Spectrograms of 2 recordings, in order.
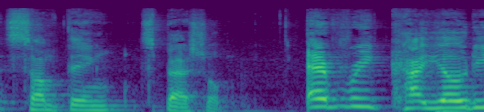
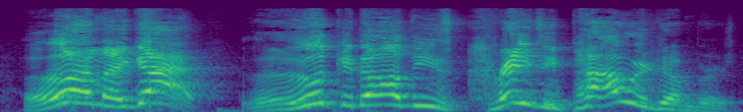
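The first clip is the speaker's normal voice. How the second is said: much higher, louder fake amazement; mock excitement; 7 semitones higher, 4 dB louder than usual. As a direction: ham up a hyped salesman at the dyno. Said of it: "they're like".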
